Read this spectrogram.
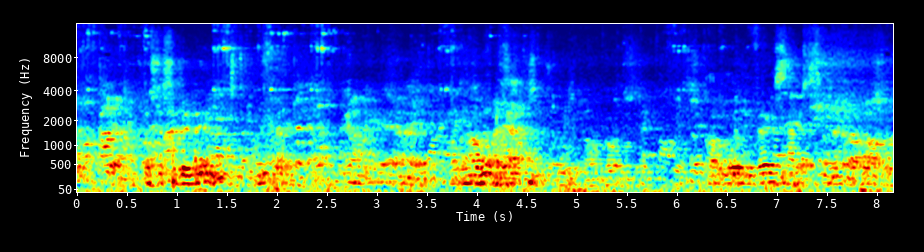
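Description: Several men and women chat at once in a room.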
